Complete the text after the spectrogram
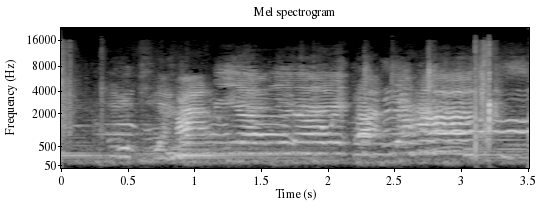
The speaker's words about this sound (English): It's quite hard, and you won't know it, but it does involve clapping. Can you clap your hands? Yeah, you'll be all right. Clap your hands.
